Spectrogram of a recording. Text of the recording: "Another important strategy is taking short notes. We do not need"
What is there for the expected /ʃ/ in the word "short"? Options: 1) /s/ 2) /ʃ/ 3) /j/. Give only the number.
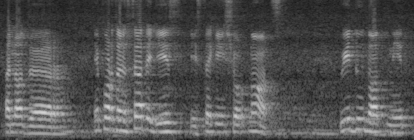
2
